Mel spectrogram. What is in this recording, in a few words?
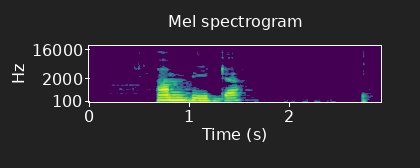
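"Ambidda", Sardinian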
